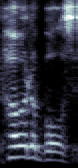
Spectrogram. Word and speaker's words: potables: Potables or potables? Potable. Potent potables is the correct way to pronounce it.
